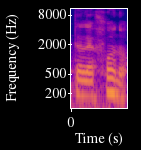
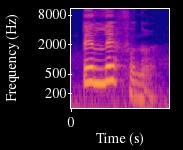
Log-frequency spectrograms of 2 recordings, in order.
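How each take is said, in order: First: The stress falls on a different syllable. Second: The stress is on the second syllable. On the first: The speaker calls it wrong. "а не" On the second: The speaker calls it right. "графічний наголос ... вимовляємо слово так, як пишеться"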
